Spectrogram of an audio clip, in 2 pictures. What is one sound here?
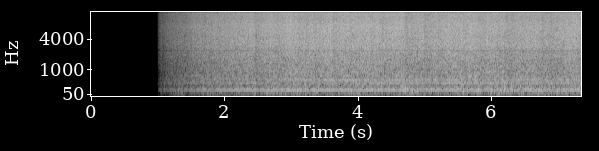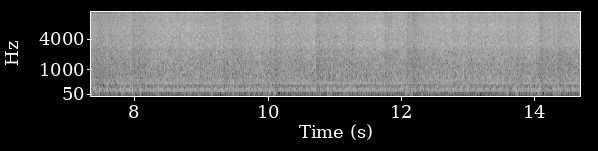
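Wind blows across a microphone.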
